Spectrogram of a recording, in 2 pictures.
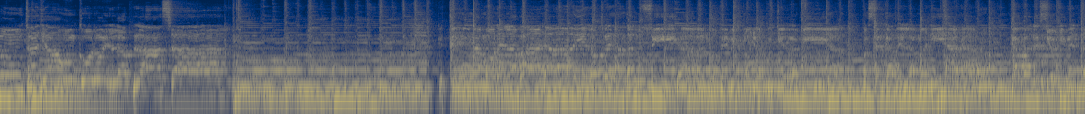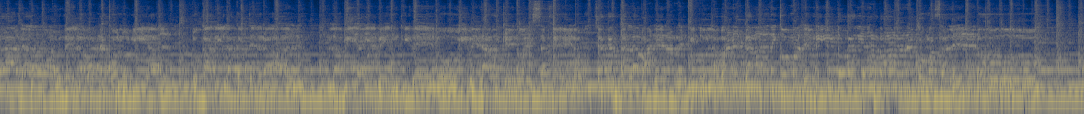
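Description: Instrumental passage of a habanera led by acoustic guitar, with two brief dips in the sound in the first seven seconds.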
